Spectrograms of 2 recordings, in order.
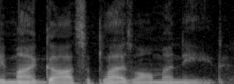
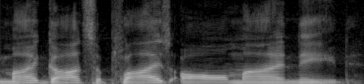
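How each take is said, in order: First: Said in the usual way. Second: Slow, drawn-out declaration stressing each word of "My God supplies all my need"; emphatic repetition. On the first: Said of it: "Say with me". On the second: Shown as a demonstration. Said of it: "Say it again".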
